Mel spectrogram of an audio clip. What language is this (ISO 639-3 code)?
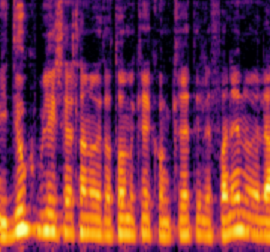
heb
